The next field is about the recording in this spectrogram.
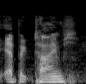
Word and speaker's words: Epoch: Yeah, so technically, a few pronunciations are correct. Epoch Times is also correct. If you're an American, Epoch Times, technically. If you're British or Canadian, Epoch, but sometimes people say Epoch anyway.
